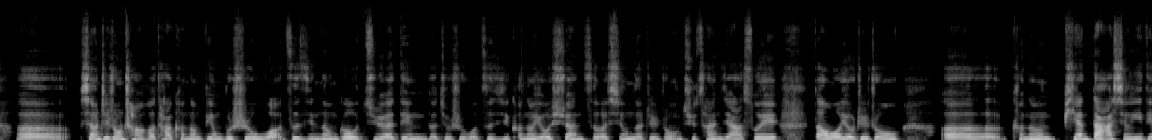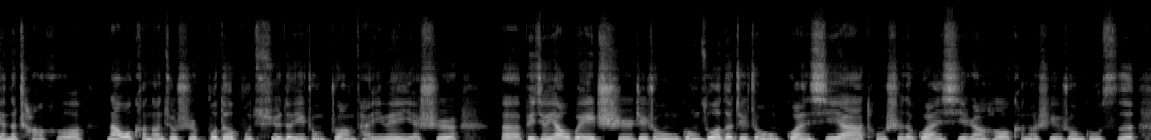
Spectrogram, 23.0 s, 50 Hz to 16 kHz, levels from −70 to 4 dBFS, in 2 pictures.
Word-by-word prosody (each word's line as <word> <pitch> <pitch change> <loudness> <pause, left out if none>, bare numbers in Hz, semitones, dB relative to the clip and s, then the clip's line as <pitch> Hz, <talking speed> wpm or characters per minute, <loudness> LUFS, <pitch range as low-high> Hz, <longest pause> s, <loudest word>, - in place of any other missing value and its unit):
呃， 160 0 0
像 225 -2 +2
这 230 0 +2
种 210 0 +3
场 190 -4 -1
合 175 +1 -1
它 190 +1 -2
可 185 - -5
能 170 - 0
并 200 -2 -1
不 185 0 +1
是 200 - -1
我 180 -4 +2
自 220 -3 0
己 - - -5
能 155 +1 0
够 185 -1 +4
决 155 -1 -1
定 205 -6 -1
的， - - -5
就 170 - -5
是 175 0 -5
我 165 - -3
自 180 - -4
己 160 - -6
可 - - -8
能 160 0 +2
有 165 +1 +2
选 170 -5 0
择 - - -2
性 210 +3 -1
地 170 -2 -1
这 165 - -4
种 275 - -4
去 175 -8 -8
参 165 0 -2
加， 160 -2 0
所 185 +1 -1
以 180 -1 +3 0.3
当 205 -2 +4
我 200 0 +5
有 175 -3 +4
这 195 +1 +2
种， 165 -3 0 0.4
呃， 160 - +1
可 190 - -6
能 175 +4 +2
偏 235 -1 +3
大 245 -5 +6
型 180 -5 0
一 180 - 0
点 - - -1
的 - - 0
场 - - -6
合， - - -4 0.2
那 205 -3 +3
我 190 0 +6
可 - - -7
能 140 - 0
就 190 -1 0
是 180 -2 -2
不 180 +10 +1
得 205 -3 +4
不 180 -3 -6
去 255 - -2
的 175 - +2
一 160 - -1
种 285 - -5
状 170 -7 -1
态。 - - -7
因 170 +1 -3
为 175 0 +1
也 165 - -2
是 175 -2 0 0.4
呃， 165 -1 +1
毕 200 -1 +2
竟 195 0 +1
要 185 -1 +5
维 170 0 +3
持 155 -4 -1
这 180 +3 +1
种 155 -1 -1
工 215 +5 0
作 230 -1 +5
的 175 -3 +4
这 185 -1 +1
种 155 -5 -1
关 200 -1 +2
系 200 -2 +2
啊， 165 -2 +2
同 170 +1 -6
事 200 +2 -3
的 175 -2 0
关 195 +2 +1
系， 185 -3 -1
然 155 0 -1
后 170 -2 -1
可 160 - -12
能 155 +1 -3
是 175 +1 -4
一 170 - -1
种 150 -2 -1
公 160 +1 -3
司， 170 +1 -1
175 Hz, 270 characters per minute, -23 LUFS, 165-195 Hz, 0.4 s, 大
